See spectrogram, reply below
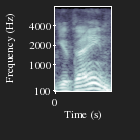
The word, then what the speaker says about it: yuvain: And then yuvain, this word yuvain there, now it's got a bath in it, but the bath there is pronounced with a V, not a B, because it has no dogish in the middle of it.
